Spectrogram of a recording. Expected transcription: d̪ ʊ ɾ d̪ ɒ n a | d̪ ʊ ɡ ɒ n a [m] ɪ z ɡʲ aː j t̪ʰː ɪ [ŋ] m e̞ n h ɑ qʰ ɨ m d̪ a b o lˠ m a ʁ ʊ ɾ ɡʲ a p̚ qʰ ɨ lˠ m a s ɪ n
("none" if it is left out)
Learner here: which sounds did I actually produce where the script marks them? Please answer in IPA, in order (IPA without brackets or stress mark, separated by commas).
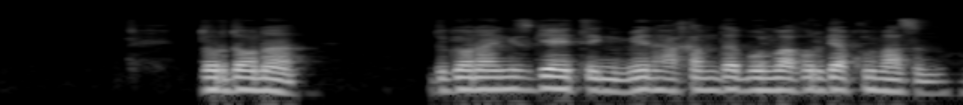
ŋ, ŋ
